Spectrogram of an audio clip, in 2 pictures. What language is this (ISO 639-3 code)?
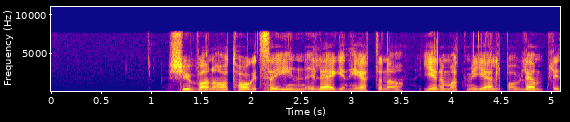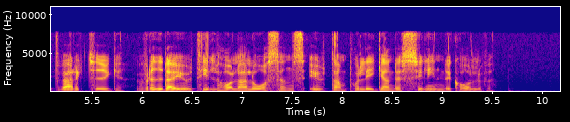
swe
